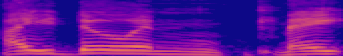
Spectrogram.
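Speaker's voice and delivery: decent put-on Australian accent. Asked to let others hear the accent they can do: Australian accent. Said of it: "I can do like a uh, maybe like a good like uh, Australian accent".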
